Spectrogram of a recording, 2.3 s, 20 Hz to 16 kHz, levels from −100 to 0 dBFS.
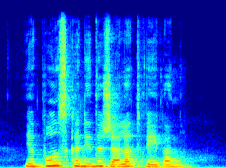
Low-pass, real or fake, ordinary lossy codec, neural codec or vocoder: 14.4 kHz; real; none; none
